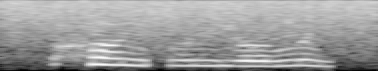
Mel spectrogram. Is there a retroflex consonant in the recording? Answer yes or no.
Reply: no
